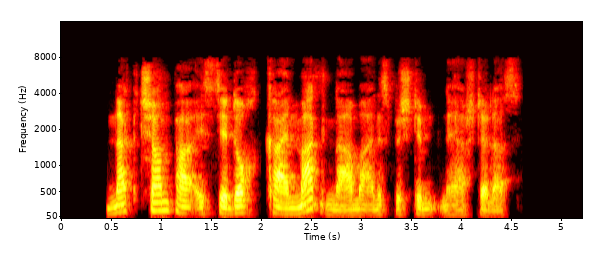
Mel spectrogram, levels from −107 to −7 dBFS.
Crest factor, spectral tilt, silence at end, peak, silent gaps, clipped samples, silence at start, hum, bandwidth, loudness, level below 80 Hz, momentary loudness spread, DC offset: 22 dB; -5 dB/octave; 0.65 s; -8 dBFS; 1.99-2.04 s; under 0.1%; 0.45 s; none; 8.2 kHz; -28 LUFS; -64 dBFS; 12 LU; under 0.1%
